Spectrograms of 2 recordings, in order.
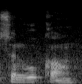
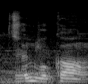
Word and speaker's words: Sun Wukong: No, reminds me of a cave from Sun Wukong.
